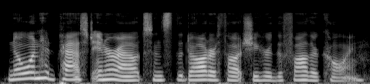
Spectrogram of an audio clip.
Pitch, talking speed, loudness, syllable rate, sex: 210 Hz, 260 wpm, -16 LUFS, 6.2 syllables/s, female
